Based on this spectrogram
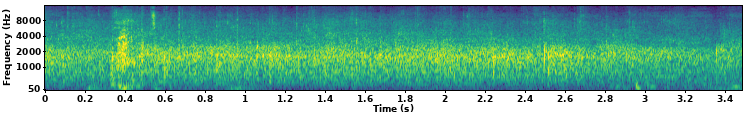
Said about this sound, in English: Let's give her a clap for coming up.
